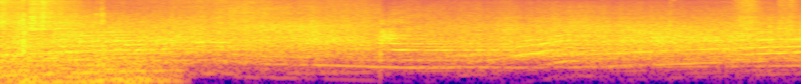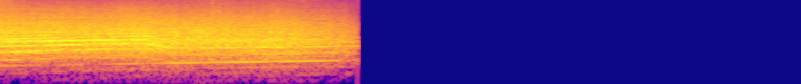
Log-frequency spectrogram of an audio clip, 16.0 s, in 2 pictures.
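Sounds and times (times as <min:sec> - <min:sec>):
sports car engine accelerating: 0:00.0 - 0:11.6.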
